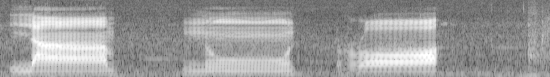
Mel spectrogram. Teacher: ہم نے زبان سے ادا ہونے والے حروف تقریباً پڑھ لیے ہیں۔ اب صرف 3 ایسے حروف رہتے ہیں جو زبان کے کنارے سے ادا ہوتے ہیں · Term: حروف طرفیہ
